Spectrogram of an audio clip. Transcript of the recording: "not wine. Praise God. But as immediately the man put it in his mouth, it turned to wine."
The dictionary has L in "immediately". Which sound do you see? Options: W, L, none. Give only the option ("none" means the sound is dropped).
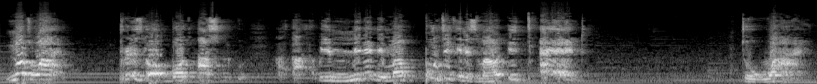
none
